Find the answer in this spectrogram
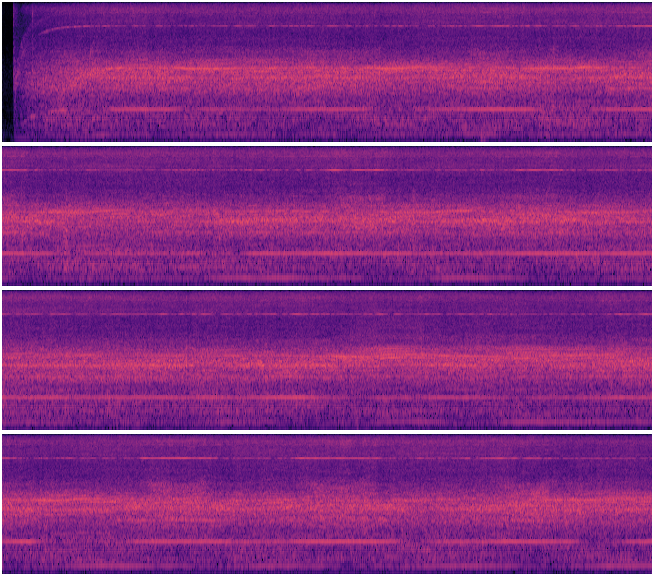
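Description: Shark Apex upright vacuum switched on, its motor spinning up within the first second, then running steadily with a constant whine as it is pushed over carpet.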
